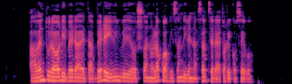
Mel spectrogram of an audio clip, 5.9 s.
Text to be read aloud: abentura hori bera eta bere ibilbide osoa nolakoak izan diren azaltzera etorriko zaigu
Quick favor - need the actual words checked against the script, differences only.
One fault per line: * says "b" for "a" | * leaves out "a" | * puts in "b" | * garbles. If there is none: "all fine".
all fine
